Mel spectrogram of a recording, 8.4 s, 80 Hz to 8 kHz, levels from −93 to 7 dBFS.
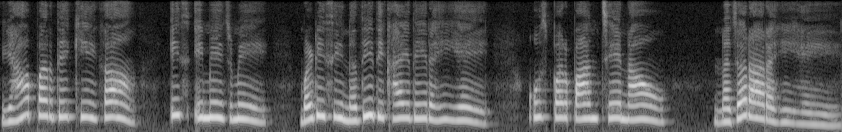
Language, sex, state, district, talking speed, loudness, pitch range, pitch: Hindi, female, Rajasthan, Jaipur, 155 wpm, -17 LUFS, 265-325 Hz, 300 Hz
